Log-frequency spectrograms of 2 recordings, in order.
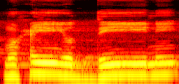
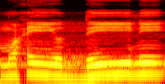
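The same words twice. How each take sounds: Both takes have the same delivery.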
